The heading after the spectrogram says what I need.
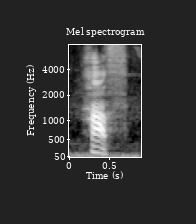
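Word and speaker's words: half: आहे 17 नंबर आहे हाफ हाफ म्हणजे अर्धा याची जी स्पेलिंग आहे एच ए एल एफ जो एल आहे हा याच्यामध्ये मध्ये सायलेंट आहे नंतर आहे 18 नंबर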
